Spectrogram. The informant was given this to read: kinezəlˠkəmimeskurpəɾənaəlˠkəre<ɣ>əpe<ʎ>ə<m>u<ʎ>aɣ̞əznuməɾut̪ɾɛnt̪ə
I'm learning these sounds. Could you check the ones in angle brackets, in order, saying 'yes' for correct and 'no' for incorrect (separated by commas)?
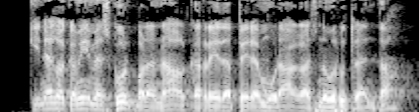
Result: no, no, yes, no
